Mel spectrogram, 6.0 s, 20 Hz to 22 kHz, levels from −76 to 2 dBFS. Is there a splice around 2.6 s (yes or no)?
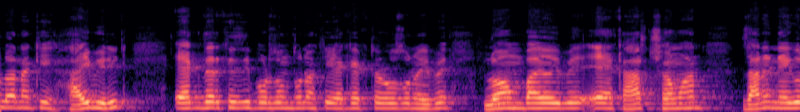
no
